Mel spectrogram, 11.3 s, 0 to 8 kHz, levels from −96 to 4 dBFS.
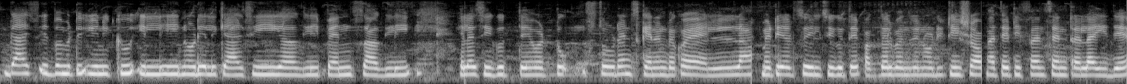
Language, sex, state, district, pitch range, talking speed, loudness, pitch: Kannada, female, Karnataka, Gulbarga, 225-245 Hz, 170 wpm, -13 LUFS, 230 Hz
